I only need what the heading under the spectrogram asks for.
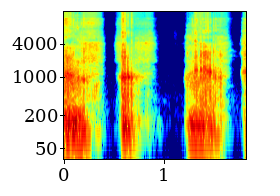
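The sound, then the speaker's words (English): A person imitates huge orc pigs looking for truffles with three short, guttural grunting snorts in a quick, uneven rhythm, fairly loud, with brief silences between them. “They're like muscled up bebop freaking pigs looking around for truffles right now, making just constant.”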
